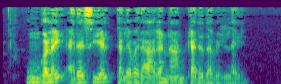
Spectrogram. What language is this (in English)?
Tamil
